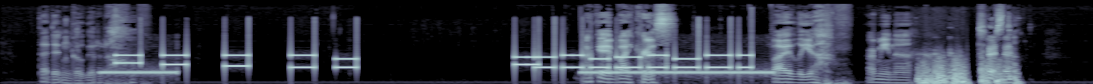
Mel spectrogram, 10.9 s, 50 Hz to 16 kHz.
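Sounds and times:
faint low hum: 0:00.0 - 0:10.9
speech: 0:00.4 - 0:01.8, 0:05.9 - 0:10.3
telephone keypad dual-tone beeps while placing a call: 0:01.0 - 0:03.6, 0:05.2 - 0:07.7.

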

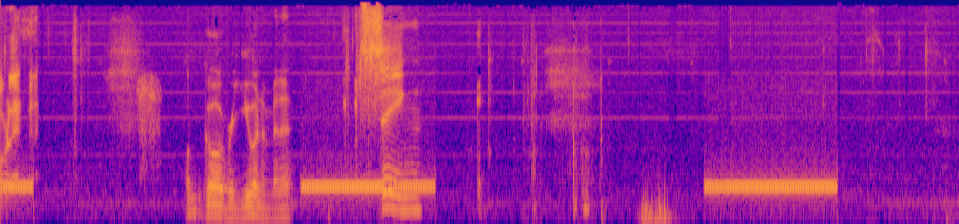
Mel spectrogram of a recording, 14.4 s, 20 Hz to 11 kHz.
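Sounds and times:
electronic telephone ring tone on the line: 0:00.0 - 0:00.5, 0:04.5 - 0:06.6, 0:10.6 - 0:12.6
speech: 0:02.8 - 0:04.6, 0:05.7 - 0:06.4, 0:07.2 - 0:07.4.

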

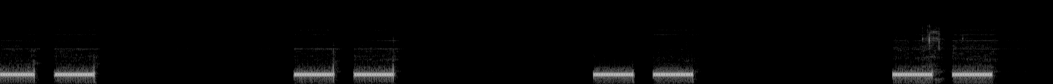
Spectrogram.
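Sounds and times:
telephone ringing over the line on a call to a restaurant and bar: 0:00.0 - 0:01.0, 0:03.0 - 0:04.0, 0:06.0 - 0:07.0, 0:09.0 - 0:10.0.

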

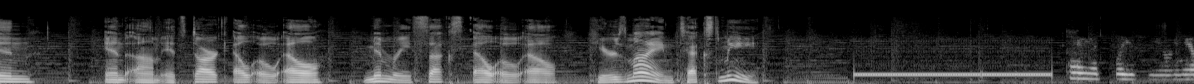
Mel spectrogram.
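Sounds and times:
speech: 0:00.0 - 0:07.7, 0:10.7 - 0:11.9
phone call ringing tone: 0:08.5 - 0:10.6.

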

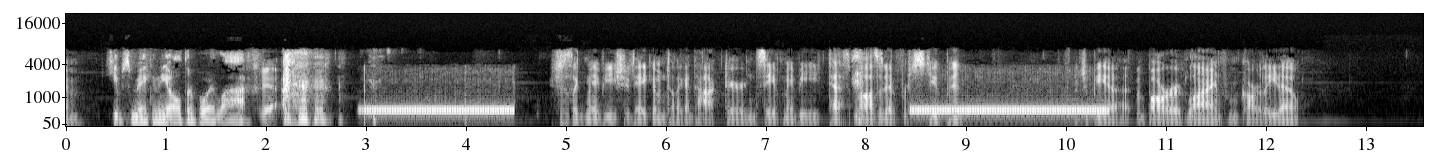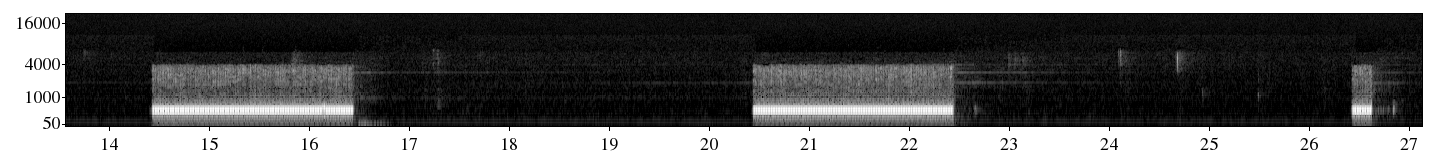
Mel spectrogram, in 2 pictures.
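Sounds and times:
speech: 0:00.4 - 0:02.8, 0:04.9 - 0:09.2, 0:10.1 - 0:12.4
phone line ringback tone before voicemail: 0:03.0 - 0:04.5, 0:08.4 - 0:10.4, 0:14.4 - 0:16.5, 0:20.4 - 0:22.5, 0:26.4 - 0:26.7.

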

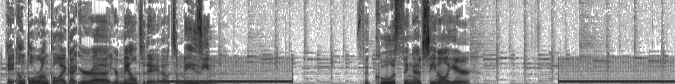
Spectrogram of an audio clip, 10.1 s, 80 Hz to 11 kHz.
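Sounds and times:
speech: 0:00.1 - 0:03.4, 0:05.4 - 0:07.2
electronic ringback tone on an outgoing phone call: 0:02.3 - 0:04.4, 0:08.4 - 0:10.1.

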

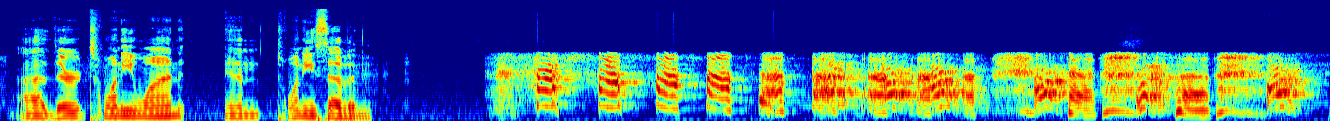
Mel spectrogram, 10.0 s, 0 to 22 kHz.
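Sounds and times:
speech: 0:00.1 - 0:02.9, 0:08.0 - 0:09.7
laughter: 0:03.6 - 0:09.5
dog barking over a phone line: 0:06.2 - 0:09.9.

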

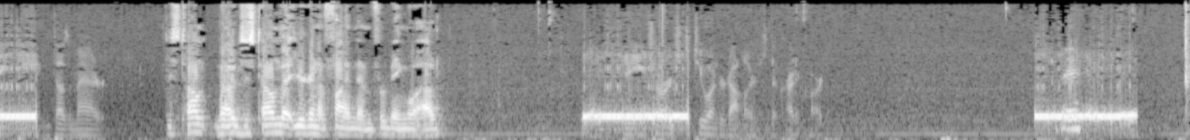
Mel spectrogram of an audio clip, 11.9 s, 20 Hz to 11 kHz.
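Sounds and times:
phone ringback tone of an unanswered call: 0:00.0 - 0:00.4, 0:05.8 - 0:06.9, 0:10.4 - 0:11.4
faint low hum: 0:00.0 - 0:11.8
speech: 0:00.6 - 0:04.6, 0:07.0 - 0:08.3, 0:10.6 - 0:11.1.

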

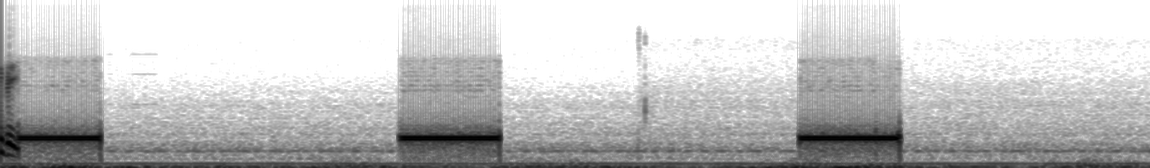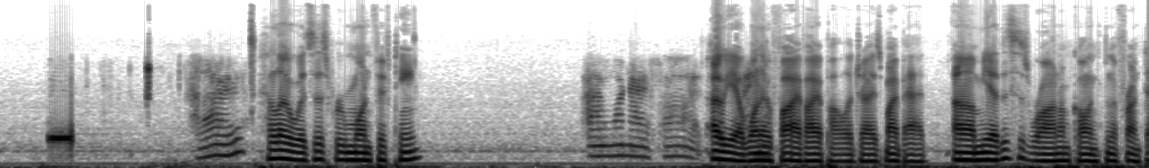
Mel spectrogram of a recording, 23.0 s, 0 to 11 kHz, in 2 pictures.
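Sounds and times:
speech: 0:00.0 - 0:00.3, 0:14.2 - 0:15.8, 0:17.7 - 0:22.9
telephone ringback tone on a call to a hotel room extension: 0:00.0 - 0:01.0, 0:04.0 - 0:05.0, 0:08.0 - 0:09.0, 0:12.0 - 0:12.2
low hum: 0:00.0 - 0:22.9.

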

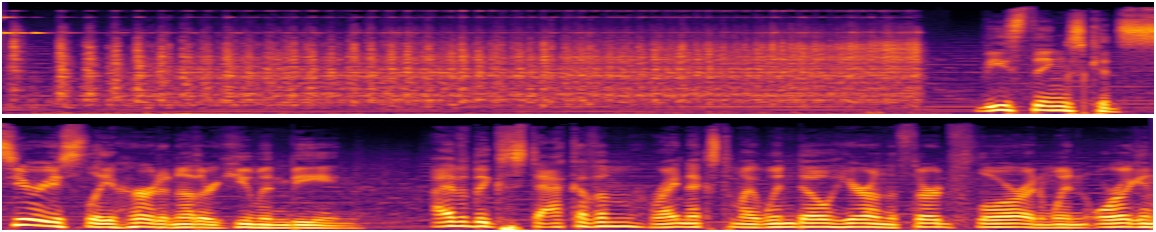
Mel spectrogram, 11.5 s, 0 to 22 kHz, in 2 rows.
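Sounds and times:
heavy coin dropping onto a desk: 0:00.0 - 0:04.7
speech: 0:04.9 - 0:11.5.

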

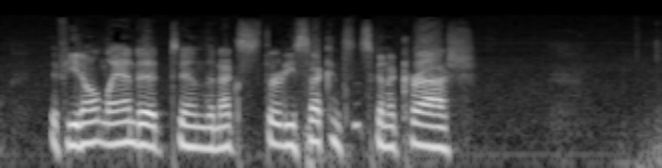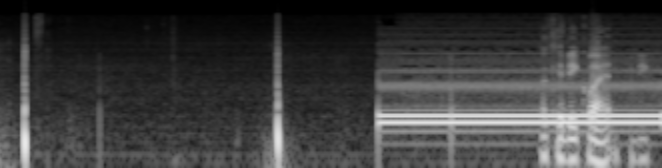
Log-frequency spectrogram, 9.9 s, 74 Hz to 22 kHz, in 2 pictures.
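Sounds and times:
speech: 0:00.4 - 0:03.6, 0:09.2 - 0:09.9
steady telephone tone after the caller hangs up: 0:07.8 - 0:09.9.

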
